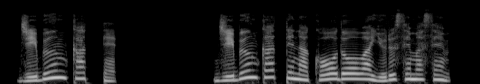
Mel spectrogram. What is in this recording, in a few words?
negative japanese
